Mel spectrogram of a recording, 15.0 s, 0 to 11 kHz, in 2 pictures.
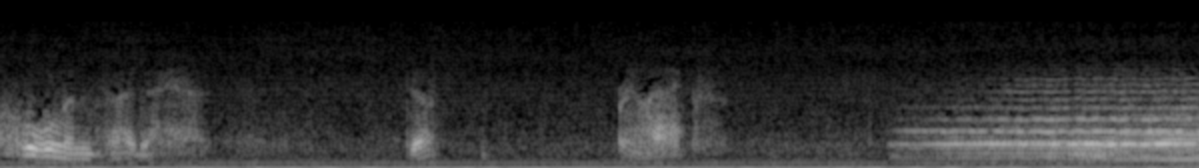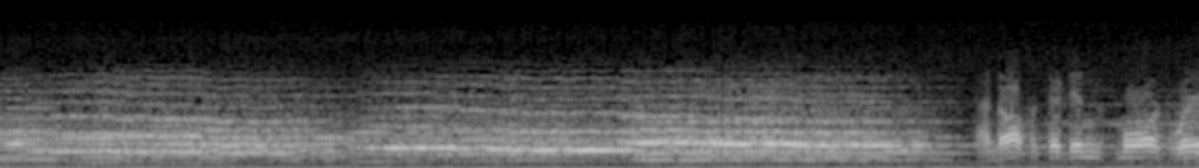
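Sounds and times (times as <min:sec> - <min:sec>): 
speech: 0:00.3 - 0:01.4
police ambulance siren wailing as the ambulance arrives: 0:05.6 - 0:14.9.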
